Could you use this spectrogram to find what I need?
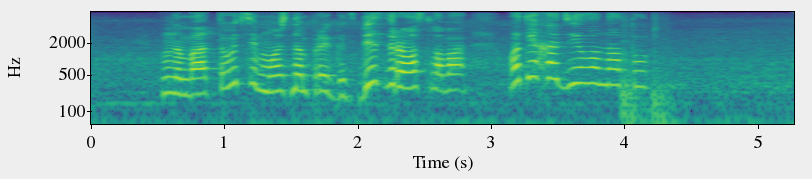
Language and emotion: Russian, positive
